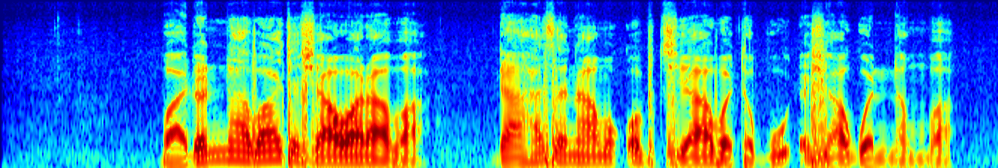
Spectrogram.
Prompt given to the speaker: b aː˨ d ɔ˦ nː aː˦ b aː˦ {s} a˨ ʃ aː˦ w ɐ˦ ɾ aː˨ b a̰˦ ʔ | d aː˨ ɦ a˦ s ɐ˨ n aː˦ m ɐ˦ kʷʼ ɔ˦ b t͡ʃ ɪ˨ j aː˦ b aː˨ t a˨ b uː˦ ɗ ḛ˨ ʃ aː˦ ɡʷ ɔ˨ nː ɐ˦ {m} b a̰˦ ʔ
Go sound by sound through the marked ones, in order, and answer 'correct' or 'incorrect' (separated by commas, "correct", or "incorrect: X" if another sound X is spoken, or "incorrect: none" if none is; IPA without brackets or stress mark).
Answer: incorrect: t, correct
